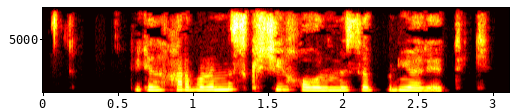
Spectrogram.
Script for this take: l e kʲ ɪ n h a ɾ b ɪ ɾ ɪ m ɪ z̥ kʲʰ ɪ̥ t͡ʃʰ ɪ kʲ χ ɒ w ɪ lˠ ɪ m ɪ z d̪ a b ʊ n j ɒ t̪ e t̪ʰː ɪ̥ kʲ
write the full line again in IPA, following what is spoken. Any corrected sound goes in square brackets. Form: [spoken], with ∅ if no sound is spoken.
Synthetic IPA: l e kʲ ɪ n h a ɾ b ɪ ɾ ɪ m ɪ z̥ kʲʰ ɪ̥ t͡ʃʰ ɪ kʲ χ ɒ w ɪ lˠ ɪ m ɪ z d̪ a b ʊ n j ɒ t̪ e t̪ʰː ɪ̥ kʲ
